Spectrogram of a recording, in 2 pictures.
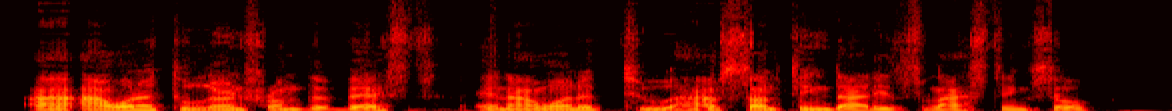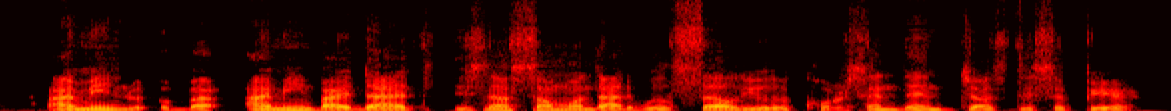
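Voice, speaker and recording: A man at a medium pitch with a Haitian accent, moderate pace, fairly even intonation and a dry, close sound with no echo. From Montreal, Canada. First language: Haitian Creole. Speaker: affiliate marketing student, digital agency owner. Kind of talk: interview testimonial. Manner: halting, with frequent fillers.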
